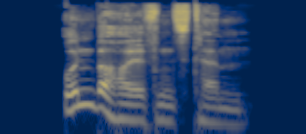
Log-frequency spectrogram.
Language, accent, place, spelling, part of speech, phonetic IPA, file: German, Germany, Berlin, unbeholfenstem, adjective, [ˈʊnbəˌhɔlfn̩stəm], De-unbeholfenstem.ogg
- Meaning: strong dative masculine/neuter singular superlative degree of unbeholfen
